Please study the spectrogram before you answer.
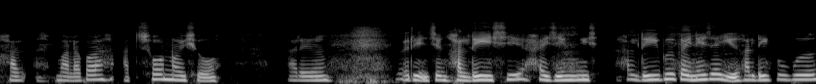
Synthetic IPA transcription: hamalabaːt̚sɔnɔjsɔ | aɾɯ | ɾinzɯŋhaldɯjsihajziŋ | haldɯjbɯɡajnɯzajɯɦaldɯjɡɯwbɯ

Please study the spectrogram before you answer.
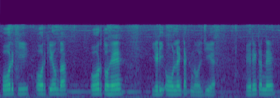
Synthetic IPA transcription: oːɾkiːoːɾkɪõːnd̪aː | oːɾt̪ʊɦẽː | d͡ʒeːɽiːʔɔ̃ːnlaːinʈɛːknɔːld͡ʒiːɛː | eːɾeːkənːeː

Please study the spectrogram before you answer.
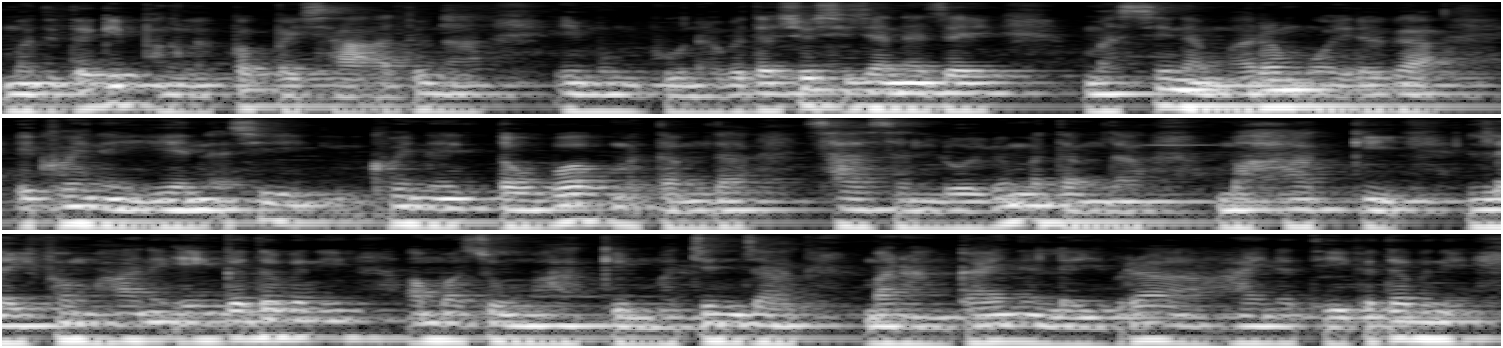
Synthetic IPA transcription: mɐdudɐɡipʰɐŋlɐk̚pɐpɐjsa̰ɐ̰dunɐimuŋpʰunɐbɐdɐsusizɐnɐzɐj | mɐsinɐmɐɾɐmojɾɐɡɐ | ikʰojnɐjenɐ̰siikʰojnɐtɐwbɐmɐtɐmdɐsasɐnlojbɐmɐtɐmdɐmɐhakːi | lɐjpʰɐmɦanɐʔeŋɡɐdɐbɐni | ɐmɐsuŋmɐɦakːimɐt͡ʃinzak | mɐɾaŋkajnɐlɐjbɾaɦajnɐtʰeɡɐdɐbɐni

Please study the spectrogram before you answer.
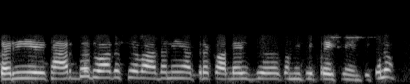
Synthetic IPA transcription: kɐɾisaːɾd̪ʱɐd̪ʋaːd̪ɐʃeːʋaːd̪ɐneɐt̪ɾɐkaːleːd͡ʒkɐmiʈ̪ipɾeːʂɳeɐnt̪ikɐlu

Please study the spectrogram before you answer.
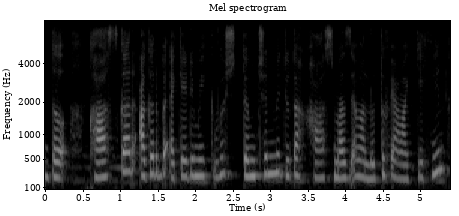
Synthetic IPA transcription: d̪əxʰaːskɐɾɐɡəɾbɨʔɐkeːɖimikʋuʃd̪imt͡ʃʰɐnmẽt̪jut̪axaːsmɐzɐʋãːlut̪ufaːʋãːkihin

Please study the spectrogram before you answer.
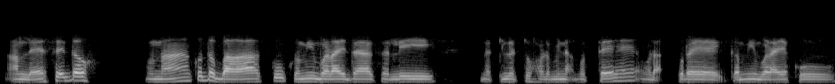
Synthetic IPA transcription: a̰lɛsɛc̚ˀd̪ɔ | ɔnakɔd̪ɔbaɡakukəmibaɽajd̪akəli | ləʈuləʈuɦɔɽmina̰ʔkɔt̪ɛɔɽa̰ʔkɔɾɛkəmibaɽajakɔ

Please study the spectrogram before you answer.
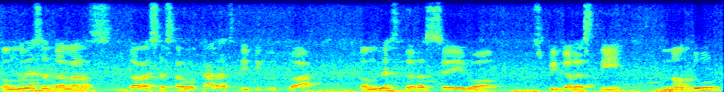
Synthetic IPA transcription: kɔŋɡɾesd̪ɐls | d̪ɐɾɐsjɐsɐɾʋɐkaːɾɐst̪ʰit̪ikɾut̪ʋakɐ̃ŋɡɾesd̪ɐlɐsjɐeʋɐspikɐɾɐst̪inɐt̪u

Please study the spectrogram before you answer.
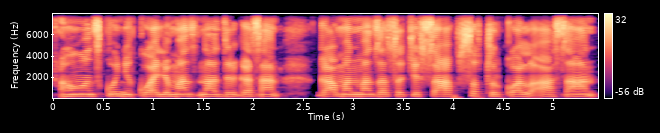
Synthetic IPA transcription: ɐnzkunʲikualʲimɐnznaːziɾʲɡɐsaːnɡaːmɐnmɐnzɐsɐt͡ʃisaːpʰsɐt̪ʰuɾkuala̰aːsaːn

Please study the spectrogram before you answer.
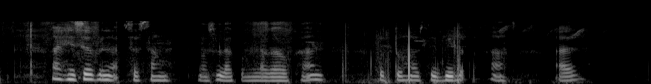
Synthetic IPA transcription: aɦisəbɾina̰ʔsasaŋ | mɔsɔlakɔmlaɡawkʰankɔt̪uɦɔ̃sibilɔʔa | aɾ

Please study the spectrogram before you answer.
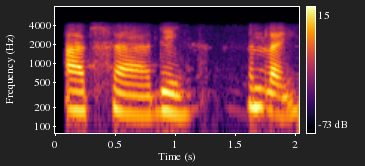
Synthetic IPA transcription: atːɕʰad̪e | ɦənlaj

